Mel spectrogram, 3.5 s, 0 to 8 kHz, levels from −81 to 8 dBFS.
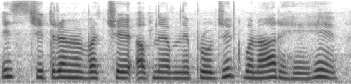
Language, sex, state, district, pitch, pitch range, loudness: Hindi, female, Arunachal Pradesh, Longding, 225 Hz, 215-240 Hz, -14 LUFS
